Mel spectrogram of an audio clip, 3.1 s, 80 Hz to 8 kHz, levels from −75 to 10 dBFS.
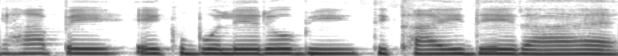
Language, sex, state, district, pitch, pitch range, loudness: Hindi, female, Jharkhand, Deoghar, 230 Hz, 225-235 Hz, -11 LUFS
